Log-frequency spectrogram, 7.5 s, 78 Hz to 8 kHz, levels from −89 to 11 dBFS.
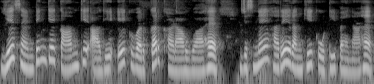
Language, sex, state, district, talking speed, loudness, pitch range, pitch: Hindi, female, Madhya Pradesh, Katni, 145 wpm, -18 LUFS, 170-235 Hz, 190 Hz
